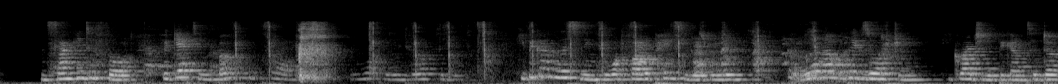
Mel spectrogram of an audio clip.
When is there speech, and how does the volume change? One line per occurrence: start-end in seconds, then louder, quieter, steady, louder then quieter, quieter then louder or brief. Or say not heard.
0.2-10.5 quieter then louder.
